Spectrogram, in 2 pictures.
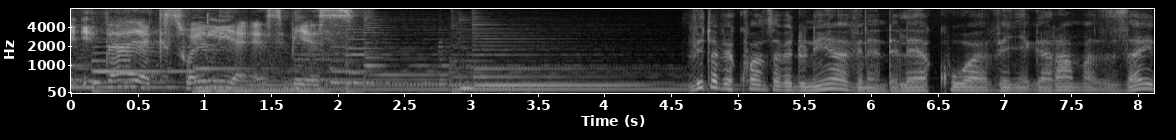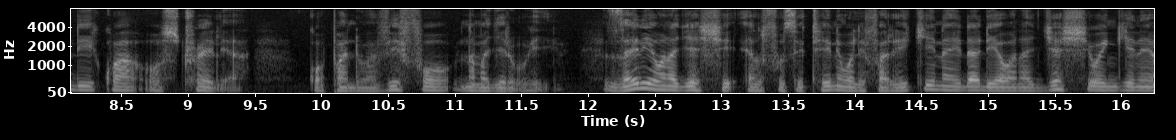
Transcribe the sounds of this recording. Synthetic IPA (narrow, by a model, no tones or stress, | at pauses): ʔiðaːjaki̥swailijaʔɛsbiɛs | vitavjakwanzavjaɗuniavinaɛndɛlɛakʰuwavɛɲɛɠaɾama̰zaiɗikwaʔa̰stɾalḭa̰ | kwaupandɛwavifɔnamaʄɛɾṵhḭ | zaiɗijawanaʄɛʃiʔɛlfusitʰiniwalifaɾikinaiɗaɗijawanaʄɛʃiwɛŋɡinɛ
